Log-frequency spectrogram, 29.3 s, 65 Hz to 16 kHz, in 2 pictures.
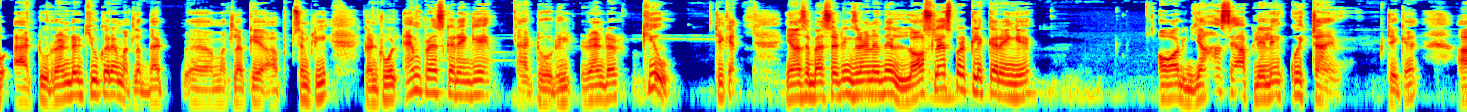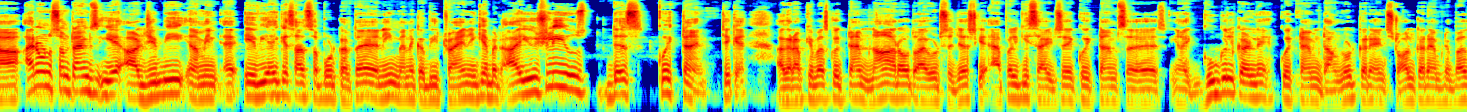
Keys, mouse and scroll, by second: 0.2 ctrl+m, 1.7 click, 4.2 ctrl+m, 5.9-9.2 drag, 9.5 click, 14.6 click, 19.1 click, 21.6 click.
